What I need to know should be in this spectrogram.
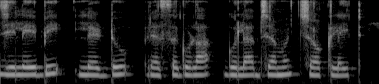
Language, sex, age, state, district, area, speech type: Malayalam, female, 18-30, Kerala, Kozhikode, rural, spontaneous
